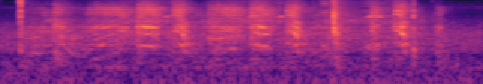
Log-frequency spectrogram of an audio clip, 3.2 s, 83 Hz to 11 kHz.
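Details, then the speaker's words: BMW G650GS, 1.5 years old, failing to start even after more than two days on a trickle charger; rapid uneven clicking about four times a second with no engine turnover, owner suspects a dead or weak battery. "not good it does not it does not do anything i'm gonna shut it down"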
